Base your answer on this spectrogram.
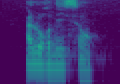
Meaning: present participle of alourdir
- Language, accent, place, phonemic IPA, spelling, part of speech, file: French, France, Lyon, /a.luʁ.di.sɑ̃/, alourdissant, verb, LL-Q150 (fra)-alourdissant.wav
